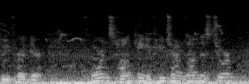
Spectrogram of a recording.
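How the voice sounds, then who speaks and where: Speech rushes by at a very fast pace, with audible room echo and noticeable background noise. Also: man. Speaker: tour guide. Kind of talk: guided tour commentary. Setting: outdoors on a river boat.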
